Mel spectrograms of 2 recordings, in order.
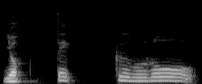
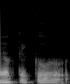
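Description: First: 역대급으로 drawn out very slowly; stretched emphasis. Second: Said in the usual way. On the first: Real, not acted.

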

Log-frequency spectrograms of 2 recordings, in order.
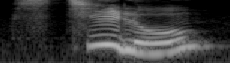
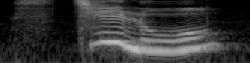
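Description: First: Said in the usual way. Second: ستيلو whispered slowly. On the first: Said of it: "teacher repeats word plainly". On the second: Shown as a demonstration. Teacher whispering ستيلو to the class, slow. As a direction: breathe ستيلو out without voice. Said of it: "teacher models word reading".

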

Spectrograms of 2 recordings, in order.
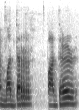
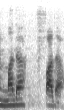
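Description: First: Loud "मदर", "फादर" with trilled final R; exaggerated rolled R in "मदर", "फादर". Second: "मदर", "फादर" as MA-duh, FAA-duh; schwa ending. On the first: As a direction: buzz the endings of "मदर" and "फादर". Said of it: "रा जो है आपको remove करना है". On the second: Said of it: "इसकी जगह आपको लगाना है". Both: Shown as a demonstration.

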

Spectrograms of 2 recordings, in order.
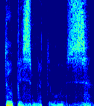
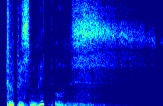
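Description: First: Said in the usual way. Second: Slow, hushed, unvoiced prayer; slow whisper. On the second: Preacher repeats the prayer to God in a slow whisper. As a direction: whisper it slowly to God, assured.

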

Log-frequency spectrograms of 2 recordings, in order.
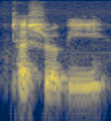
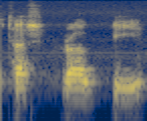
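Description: First: Said in the usual way. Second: "tashrabi" drawn out slowly in three separate syllables. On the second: Shown as a demonstration. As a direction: break "tashrabi" into tash, rab, bi at half speed. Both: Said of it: "might be three syllables".

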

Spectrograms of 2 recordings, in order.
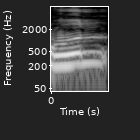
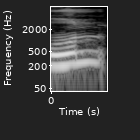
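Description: First: "উন" pressed from the throat as ain; pressed Arabic ain. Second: "উন" begun as hamza, without pressure; unpressed hamza. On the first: Teacher sets the letters side by side, pressed ain "উন". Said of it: "আইনটা পড়ার সময় একটু চাপ দিয়ে পড়ব". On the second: Teacher sets the letters side by side, unpressed hamza "উন". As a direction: start "উন" lightly, no pressed ain. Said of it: "হামজাটা পড়ার সময় একটু চাপ দিব না". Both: Shown as a demonstration.

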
